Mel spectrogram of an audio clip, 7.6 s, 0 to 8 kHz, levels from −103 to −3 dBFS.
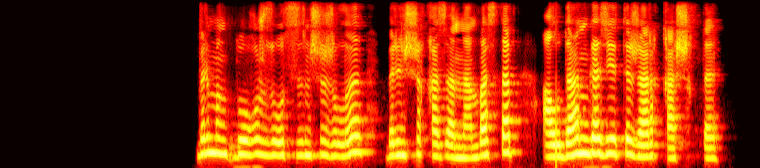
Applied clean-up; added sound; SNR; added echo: neural mask model Resemble Enhance denoiser.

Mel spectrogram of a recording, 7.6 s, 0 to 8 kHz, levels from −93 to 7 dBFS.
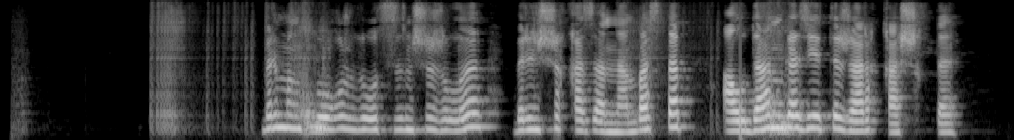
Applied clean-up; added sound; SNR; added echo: neural mask model RNNoise.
